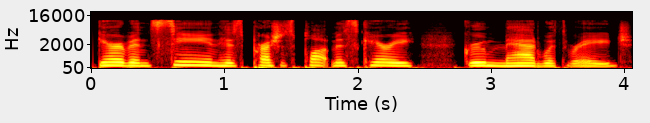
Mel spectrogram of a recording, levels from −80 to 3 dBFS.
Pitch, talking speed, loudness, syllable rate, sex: 195 Hz, 150 wpm, -18 LUFS, 4.2 syllables/s, female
